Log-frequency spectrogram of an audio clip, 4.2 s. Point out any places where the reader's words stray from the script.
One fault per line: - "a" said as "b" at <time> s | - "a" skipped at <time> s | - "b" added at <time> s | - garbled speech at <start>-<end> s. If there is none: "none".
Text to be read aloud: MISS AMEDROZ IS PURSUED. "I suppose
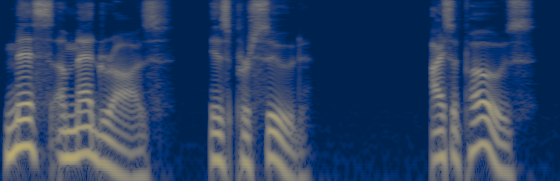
none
